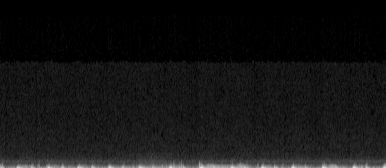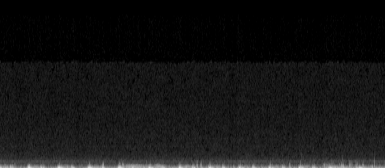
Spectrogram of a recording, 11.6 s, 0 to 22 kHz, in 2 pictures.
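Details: Regular low heartbeats at about 65 a minute, with prominent soft breathing noise swelling and fading underneath; heart sounds with breath sounds.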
